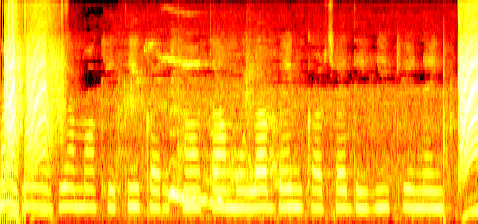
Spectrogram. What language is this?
Chhattisgarhi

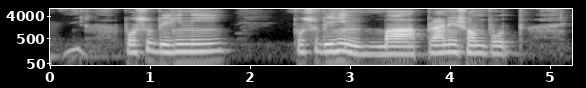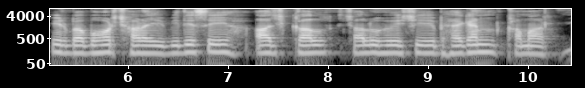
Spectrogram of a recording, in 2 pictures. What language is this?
Bangla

